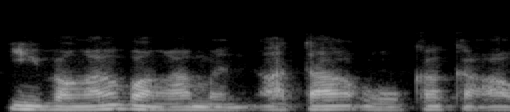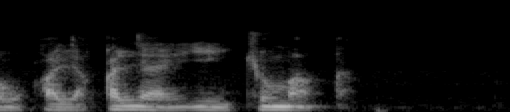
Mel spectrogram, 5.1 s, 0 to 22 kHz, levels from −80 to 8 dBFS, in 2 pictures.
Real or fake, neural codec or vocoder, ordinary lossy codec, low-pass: real; none; Opus, 16 kbps; 7.2 kHz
